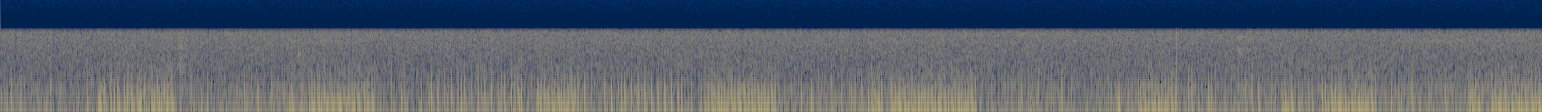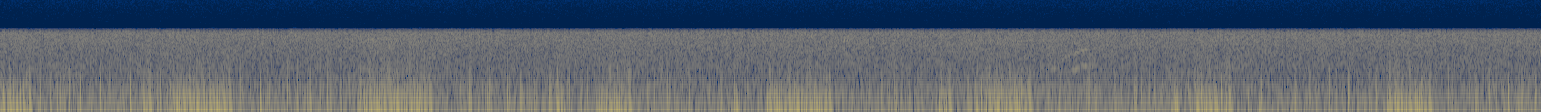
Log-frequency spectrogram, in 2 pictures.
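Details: Domestic cat chasing a laser dot indoors; a low, continuous rumbling purr that swells and fades about once a second throughout, with no other clear sounds.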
